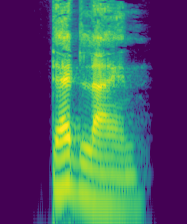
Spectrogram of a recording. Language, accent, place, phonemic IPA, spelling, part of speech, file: German, Germany, Berlin, /ˈdɛtˌlaɪ̯n/, Deadline, noun, De-Deadline.ogg
- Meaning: deadline (time when something must be completed)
